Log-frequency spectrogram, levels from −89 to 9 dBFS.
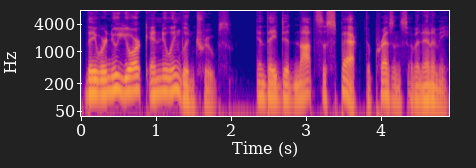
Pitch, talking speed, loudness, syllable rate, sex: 105 Hz, 220 wpm, -20 LUFS, 5.6 syllables/s, male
